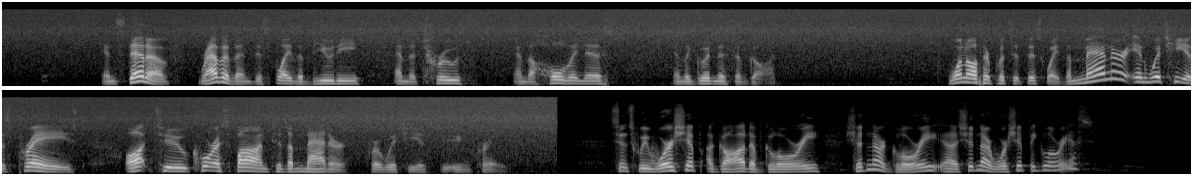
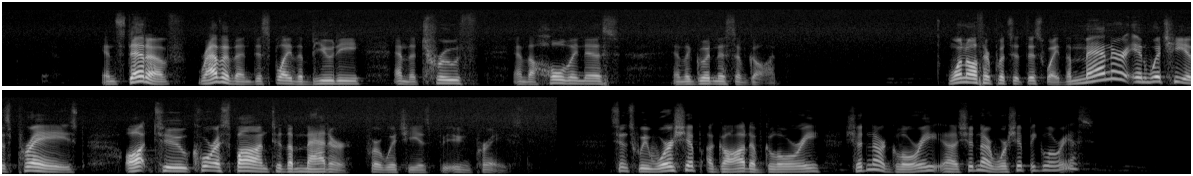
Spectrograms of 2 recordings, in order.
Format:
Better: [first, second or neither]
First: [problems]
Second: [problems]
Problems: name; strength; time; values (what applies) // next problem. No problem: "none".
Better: second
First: hiss; loud; until 17 s; 8 dB below the speech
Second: hiss; faint; until 17 s; 25 dB below the speech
